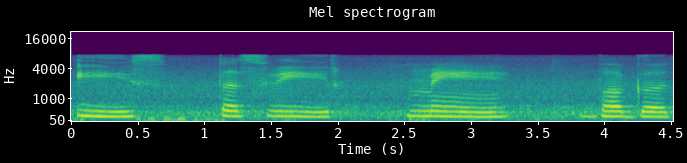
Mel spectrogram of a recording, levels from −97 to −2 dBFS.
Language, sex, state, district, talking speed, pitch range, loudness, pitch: Hindi, female, Haryana, Rohtak, 55 wpm, 210-230 Hz, -15 LUFS, 220 Hz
